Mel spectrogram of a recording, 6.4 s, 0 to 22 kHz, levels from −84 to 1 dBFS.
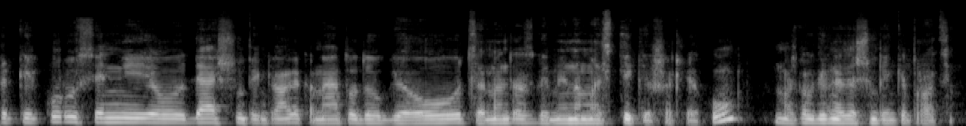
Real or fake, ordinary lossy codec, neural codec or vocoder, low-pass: fake; Opus, 32 kbps; codec, 44.1 kHz, 7.8 kbps, Pupu-Codec; 14.4 kHz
